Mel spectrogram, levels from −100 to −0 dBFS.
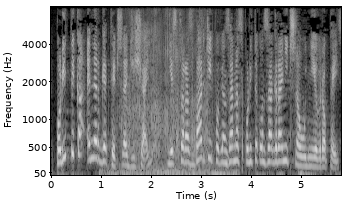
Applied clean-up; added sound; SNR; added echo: none; Zipper (clothing); 13 dB; none.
